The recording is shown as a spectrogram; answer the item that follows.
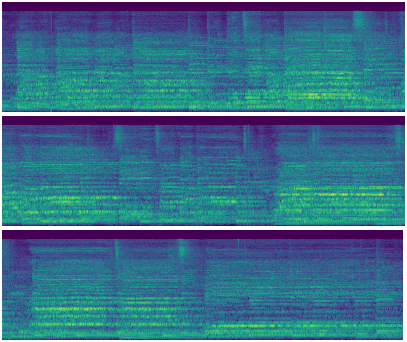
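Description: A choir singing a hymn in held chords, the low notes moving every second or two.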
